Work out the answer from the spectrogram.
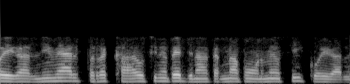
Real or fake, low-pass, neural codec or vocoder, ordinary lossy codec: real; 3.6 kHz; none; Opus, 32 kbps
